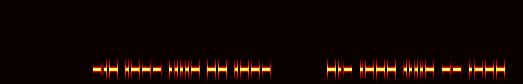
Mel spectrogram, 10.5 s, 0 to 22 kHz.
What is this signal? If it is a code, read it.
Morse code, heard as a keyed tone, about 22 wpm, 700 Hz. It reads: KJ4MJ KJ4MJ
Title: USA Call Signs - 5 Characters - Repeated 2x - 22wpm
